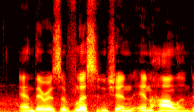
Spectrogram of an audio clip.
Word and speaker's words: Vlissingen: It comes from the word Vlissingen, and there is a Vlissingen in Holland.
